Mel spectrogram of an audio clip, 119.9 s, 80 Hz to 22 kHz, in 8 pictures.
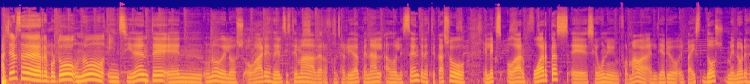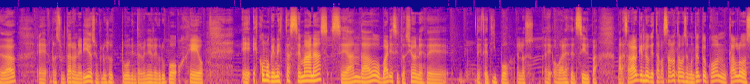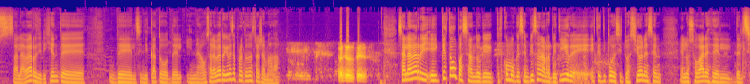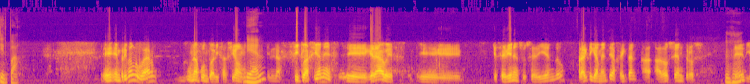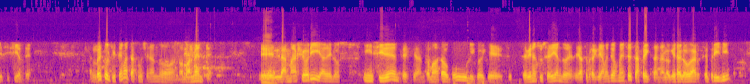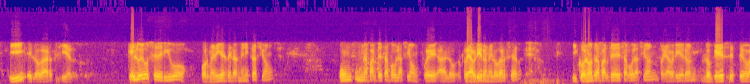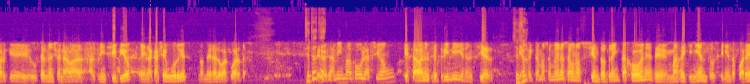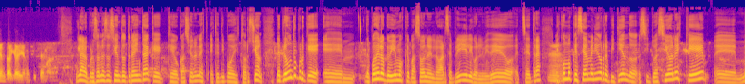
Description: Escuche la entrevista en 810 Vivo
